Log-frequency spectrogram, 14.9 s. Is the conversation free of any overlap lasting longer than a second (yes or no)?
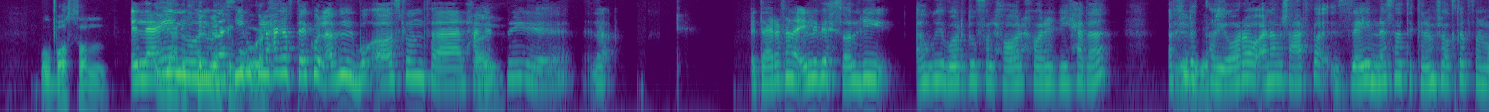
no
